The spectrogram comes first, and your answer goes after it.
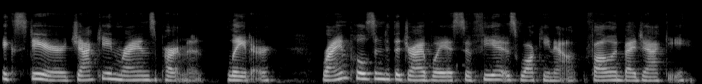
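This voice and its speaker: A woman reads screenplay directions as scripted narration. Her voice is crisp and very bright, at an average pitch. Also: fairly even intonation, normal speed. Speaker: stage directions reader.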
